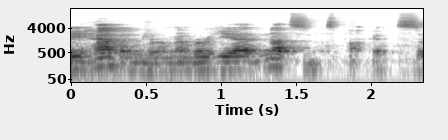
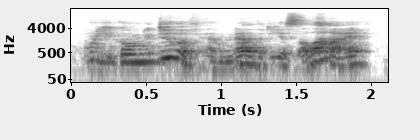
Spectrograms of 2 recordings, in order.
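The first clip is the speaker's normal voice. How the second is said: higher, quick and curious; a boy wondering aloud; young boy Tip; 8 semitones higher, faster than usual. Acted. Boy Tip asking the witch about the Pumpkinhead, high and quick.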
